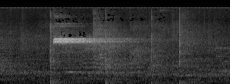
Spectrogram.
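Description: A volleyball thuds as it is struck.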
